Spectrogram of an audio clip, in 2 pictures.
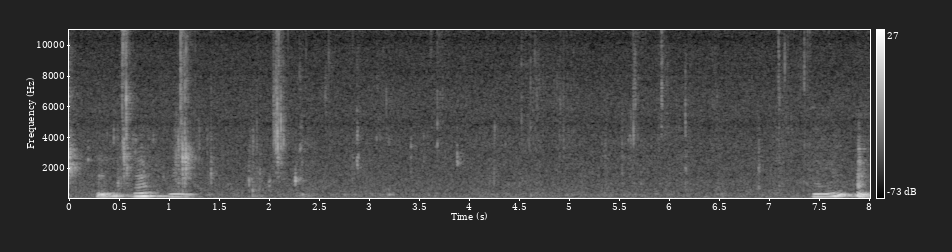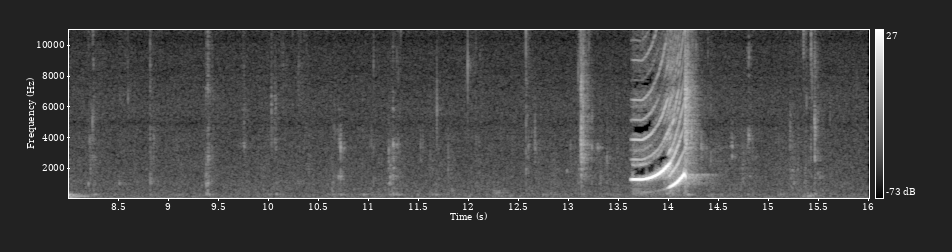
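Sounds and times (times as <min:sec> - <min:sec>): chewing clicks: 0:08.2 - 0:13.5
loud rising whistle: 0:13.7 - 0:14.4.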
